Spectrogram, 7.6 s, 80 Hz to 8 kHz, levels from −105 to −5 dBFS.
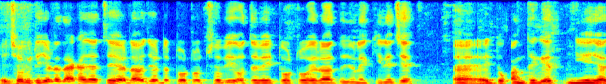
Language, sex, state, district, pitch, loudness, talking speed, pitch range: Bengali, male, West Bengal, Kolkata, 120 Hz, -17 LUFS, 165 wpm, 110-135 Hz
